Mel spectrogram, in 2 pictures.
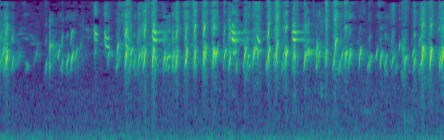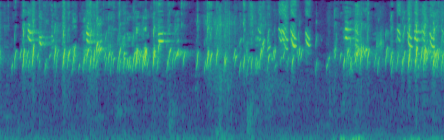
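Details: A group of European goldfinches sings together, meant to help moulting goldfinches start singing. The clip is a dense, continuous chorus of high, twittering chirps and liquid trills with rapid overlapping notes, and a brief quieter moment comes near the start.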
